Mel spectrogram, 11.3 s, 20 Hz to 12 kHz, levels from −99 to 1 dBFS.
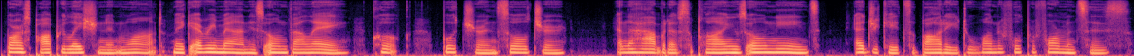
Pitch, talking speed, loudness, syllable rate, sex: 165 Hz, 155 wpm, -18 LUFS, 5.0 syllables/s, female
